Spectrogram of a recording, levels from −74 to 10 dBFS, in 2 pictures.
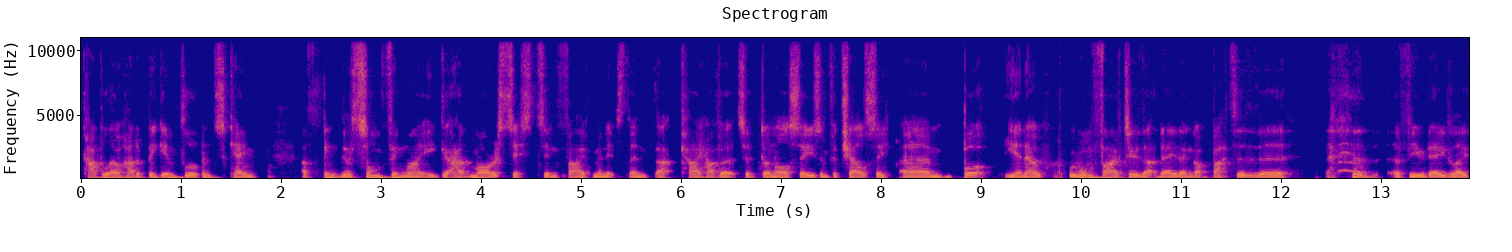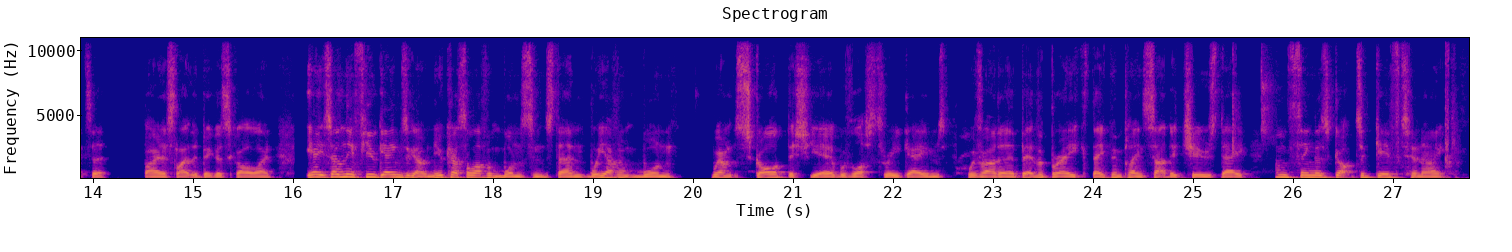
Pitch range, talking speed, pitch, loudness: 110-135 Hz, 200 wpm, 120 Hz, -20 LUFS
